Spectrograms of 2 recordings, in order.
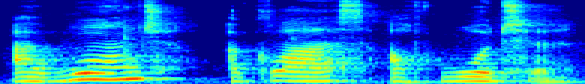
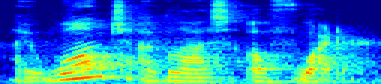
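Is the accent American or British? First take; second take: British; American. First: It is said in a British English accent. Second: It is said in an American English accent. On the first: "And with a British English" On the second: "In American English"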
